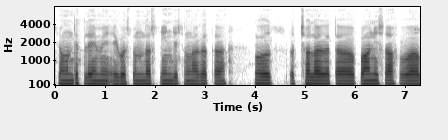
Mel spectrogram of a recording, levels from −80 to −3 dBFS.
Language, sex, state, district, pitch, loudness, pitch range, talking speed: Bhojpuri, male, Uttar Pradesh, Deoria, 120 Hz, -20 LUFS, 115-120 Hz, 125 wpm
